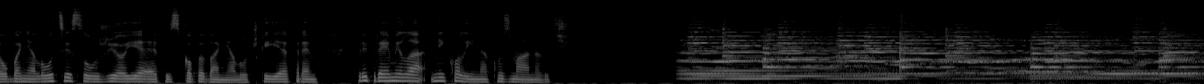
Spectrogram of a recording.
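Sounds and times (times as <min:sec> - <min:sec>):
speech: 0:00.0 - 0:05.8
church bells ringing at midnight: 0:06.8 - 0:12.0.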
